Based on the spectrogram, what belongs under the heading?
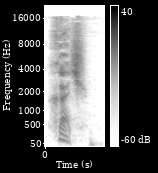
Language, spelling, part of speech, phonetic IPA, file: Russian, хач, noun, [xat͡ɕ], Ru-хач.ogg
- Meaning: 1. Armenian person 2. commonly of any person native to the Caucasus region (Armenian, Georgian, Azerbaijani, Chechen, etc.)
